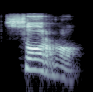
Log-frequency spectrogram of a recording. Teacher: es cuando llevamos la lengua entre los dientes no zorro zorro la mayoría de peruanos pronuncia zorro la lengua la lleva arriba de los dientes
